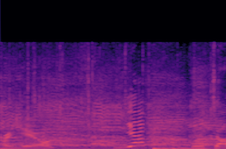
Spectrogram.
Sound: double chant

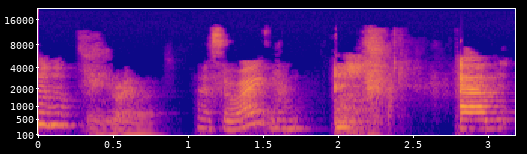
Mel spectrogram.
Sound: laughing

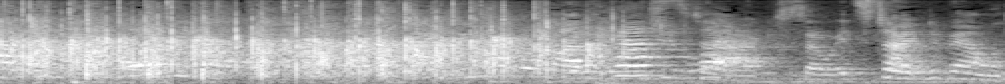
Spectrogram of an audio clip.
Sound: board applauds; speech drowned out by applause

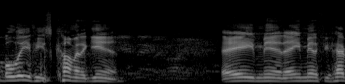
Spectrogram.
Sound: congregation chatters in assent

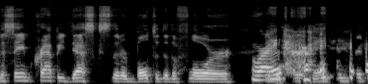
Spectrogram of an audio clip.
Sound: laughing

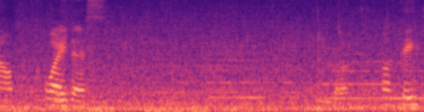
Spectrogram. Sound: foreign language

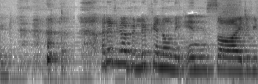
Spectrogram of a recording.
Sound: laughs

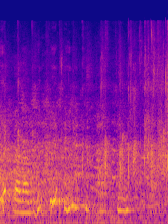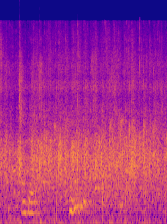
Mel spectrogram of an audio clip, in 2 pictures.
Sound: laughter, applause

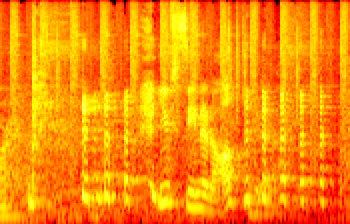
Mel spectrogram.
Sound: laughs

